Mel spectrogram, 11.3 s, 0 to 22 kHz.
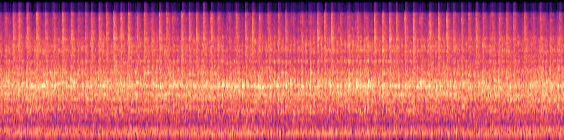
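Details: MZ ES 250/2 two-stroke motorcycle at steady idle with a hard, even tapping on every turn, tractor-like clatter; teardown confirmed connecting rod bearing damage, bearing replaced.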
